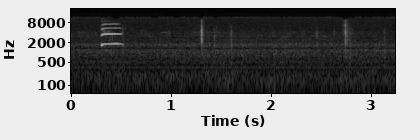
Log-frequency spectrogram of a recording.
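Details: Peregrine falcon in Karlsruhe, 30 May 2010 at 7:27: one short, clear, slightly nasal call, then silence apart from two faint knocks against a quiet background.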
